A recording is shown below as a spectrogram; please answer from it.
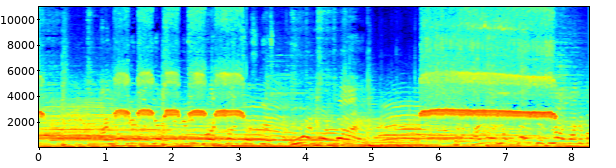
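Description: Live reggae music with a steady, heavy bass line. Over it a high, shrill tone sounds in five short toots about a second in, then one long blast near the end.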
